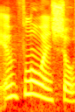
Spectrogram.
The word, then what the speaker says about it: influential: record attendance，决赛吸引了破纪录的出席人数。继续我们看的是 influential 这个形容词，注意它的 t 在这里是发 sh 的音，念成 influential。influential 的动词是 influence，I-N-F-L-U-E-N-C-E，意思就是影响，所以 influential 是指影响力大的或者具有影响力的。例如 This is the most influential magazine in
